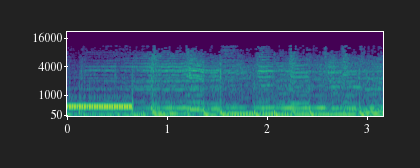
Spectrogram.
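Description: A telephone rings with one loud, steady tone that cuts off abruptly. A run of short, stepped tonal notes follows at a slightly lower level.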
